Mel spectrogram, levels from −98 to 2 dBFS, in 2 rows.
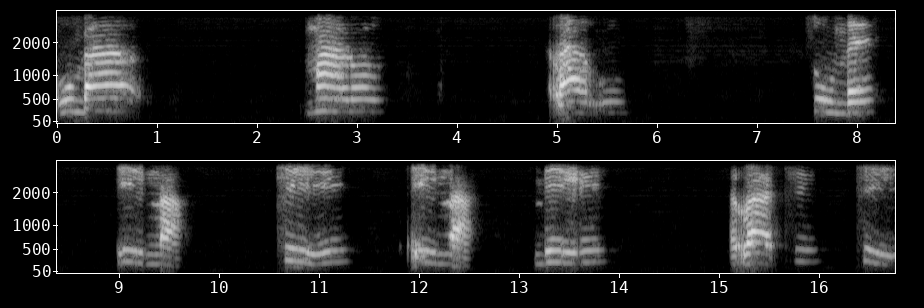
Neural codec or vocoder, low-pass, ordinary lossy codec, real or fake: codec, 44.1 kHz, 2.6 kbps, SNAC; 3.6 kHz; none; fake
